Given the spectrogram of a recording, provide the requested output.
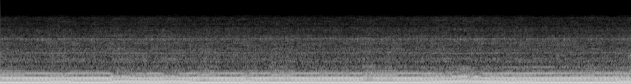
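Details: Honda F4i sport bike, freshly started; steady, even engine note with no misfires or stumbles under loud music: normal running.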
